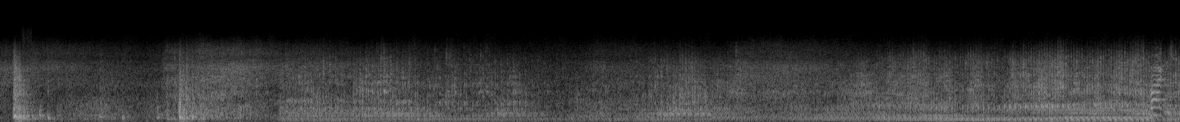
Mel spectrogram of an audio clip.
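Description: Airplane engine approaching overhead in an old adventure film set near Guam, a steady droning propeller hum that swells gradually, with a voice speaking briefly over it.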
